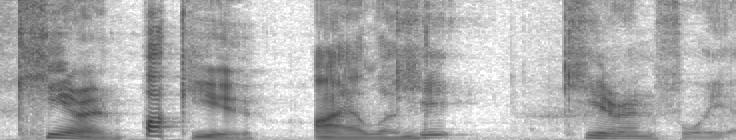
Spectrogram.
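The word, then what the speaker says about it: Ciarán: It's a stupid fucking Irish name. It's Kieran. The director? Yep. Oh, Christ. It's Kieran.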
